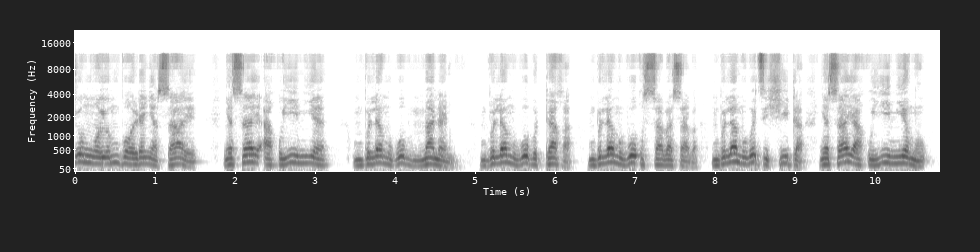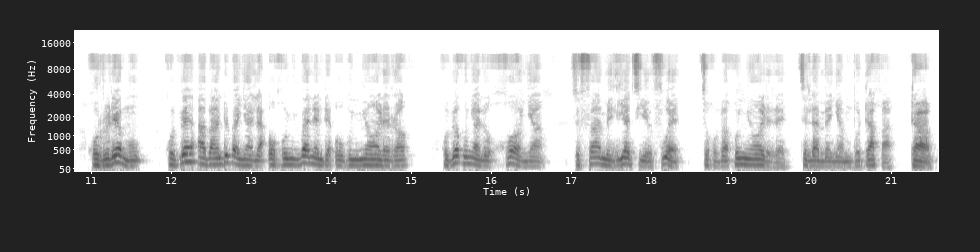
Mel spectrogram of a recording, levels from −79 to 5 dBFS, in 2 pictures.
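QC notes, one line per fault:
Throughout, Opus compression: the speech is grainy and rough, with noise standing in for detail. The spectrogram shows a flat ceiling at 12.1 kHz and noise-filled bands with few holes. The likely cause is heavy Opus music-mode coding at a rate that fits about 12 kbps.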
